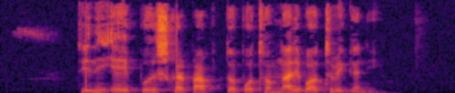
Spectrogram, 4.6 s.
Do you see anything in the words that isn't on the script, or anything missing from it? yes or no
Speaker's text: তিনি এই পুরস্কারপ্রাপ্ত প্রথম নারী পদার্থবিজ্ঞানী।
no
